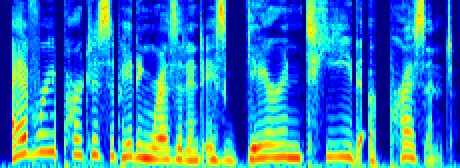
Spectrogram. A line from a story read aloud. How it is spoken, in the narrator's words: she says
